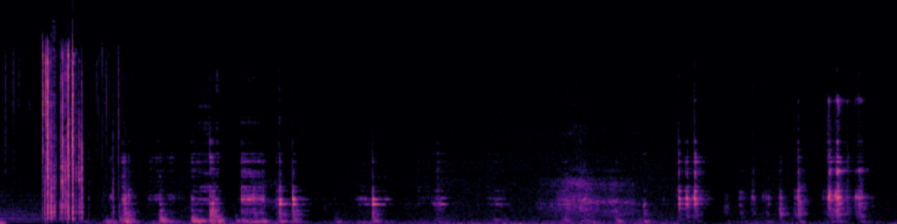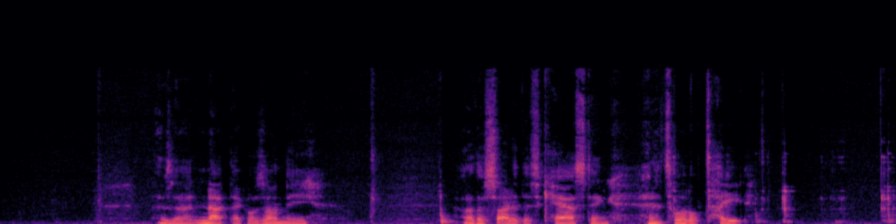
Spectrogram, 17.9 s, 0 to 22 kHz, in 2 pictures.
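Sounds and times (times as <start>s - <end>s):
metal parts and tools clinking: 0.0s - 1.2s.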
